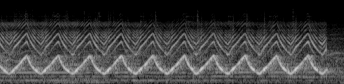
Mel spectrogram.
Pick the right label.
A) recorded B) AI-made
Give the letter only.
A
